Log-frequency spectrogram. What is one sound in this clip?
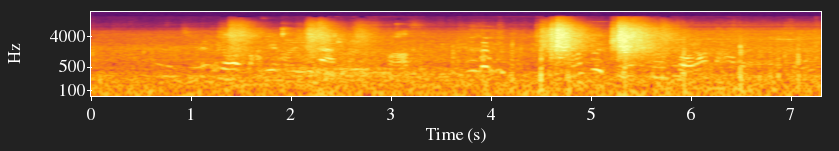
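Nearby passers-by, adults, talk casually outdoors.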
